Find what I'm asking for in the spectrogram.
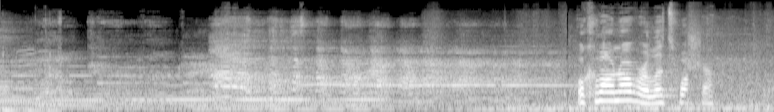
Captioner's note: howlish laughter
